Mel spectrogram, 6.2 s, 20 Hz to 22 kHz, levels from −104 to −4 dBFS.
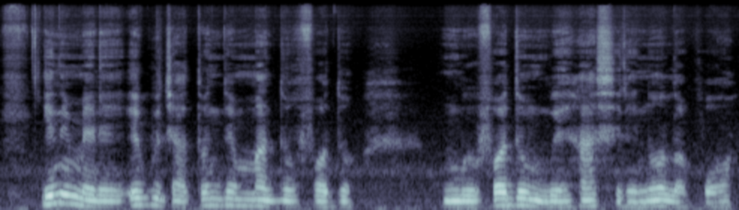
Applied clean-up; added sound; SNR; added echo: none; none; none; none.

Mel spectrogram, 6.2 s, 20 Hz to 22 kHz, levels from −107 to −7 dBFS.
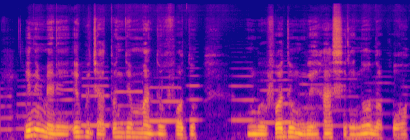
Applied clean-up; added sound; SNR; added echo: neural mask model RNNoise.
